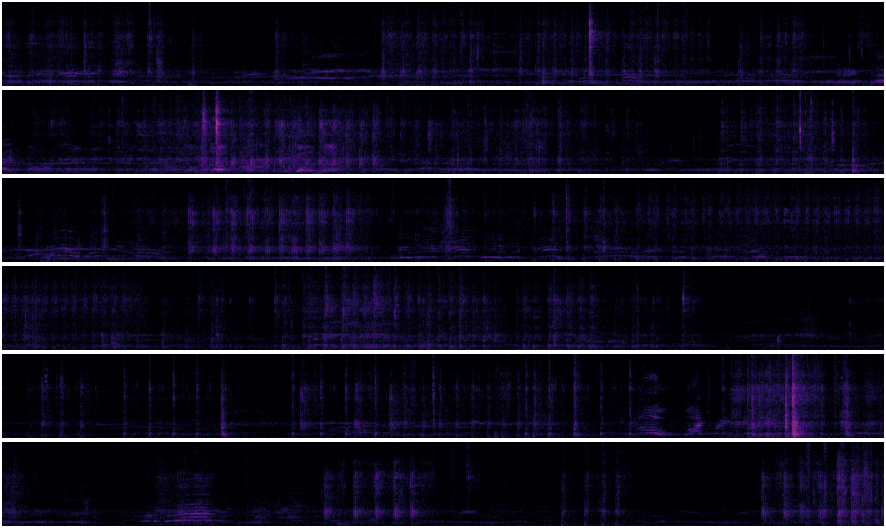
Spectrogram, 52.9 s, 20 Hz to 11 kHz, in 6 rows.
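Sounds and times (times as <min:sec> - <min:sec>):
distant shouting voices: 0:00.0 - 0:52.9.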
